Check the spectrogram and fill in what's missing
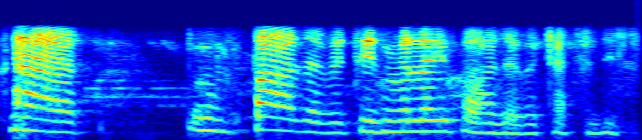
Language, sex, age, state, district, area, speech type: Bengali, female, 45-60, West Bengal, Darjeeling, urban, conversation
